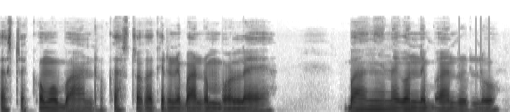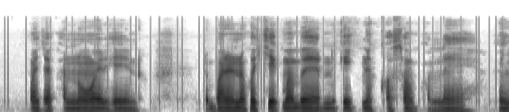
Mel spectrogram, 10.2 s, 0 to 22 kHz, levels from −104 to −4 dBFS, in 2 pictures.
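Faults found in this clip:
Dolby Digital compression, full clip, likely from a low-bitrate AC-3 encode, fits 64 kbps. Encoder narrows band, nothing above 11.5 kHz; unfunded frequency lines refilled with dither noise. Speech dull, rough fluttering noise, plainly audible codec damage.

Train of clicks, 4.59–10.14 s, starting just after "nagone bando". Likely interference or struggling interface injecting repeated pulses. About 9.2 per second, irregular spacing, around fifty clicks, peaks about 5 dB above signal. Ticking over speech and pauses.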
